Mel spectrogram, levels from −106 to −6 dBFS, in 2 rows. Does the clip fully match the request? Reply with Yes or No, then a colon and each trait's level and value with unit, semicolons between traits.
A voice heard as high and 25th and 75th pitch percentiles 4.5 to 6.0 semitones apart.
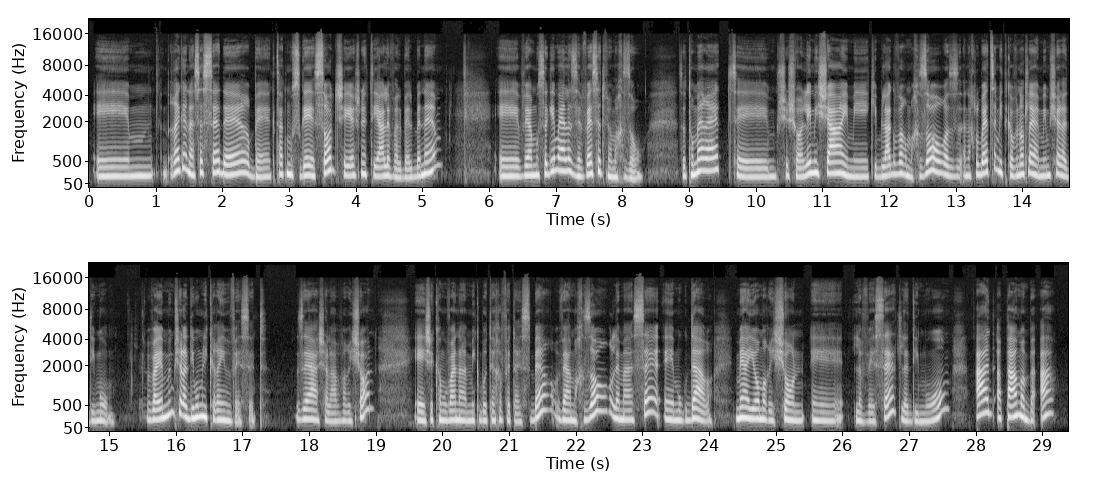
Yes: high, 195 Hz; average, 5.2 semitones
